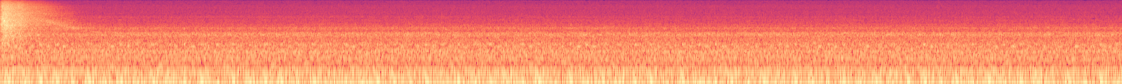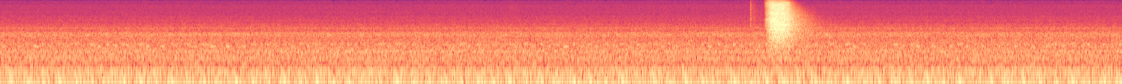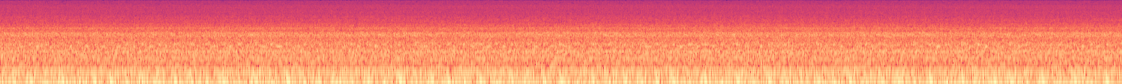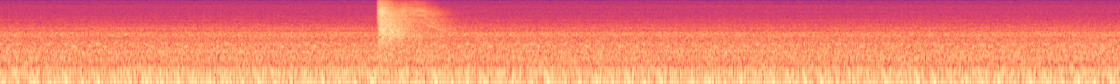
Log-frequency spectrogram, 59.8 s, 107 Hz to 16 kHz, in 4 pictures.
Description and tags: three diesel locomotives idling loop1
Stereo recording of three linked diesel locomotives idling in the train yard. Captured at an angle to the lead engine, with the others muffled by work sheds. Recorded with a Zoom H1, mastered in Sound Forge 5. EQ'ed to reduce low-end rumble and edited for easy looping.
locomotive, compressed-air, field-recording, diesel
